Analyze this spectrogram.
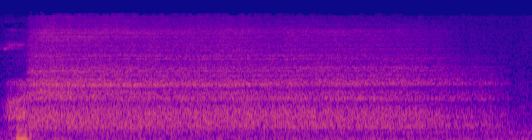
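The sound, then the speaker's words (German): A deep breath is drawn in and let out during a guided meditation: a soft, steady, airy rush sustained for about four seconds that slowly fades, with no talk. “Wir nehmen gemeinsam einen tiefen Atemzug und atmen ein und wieder aus.”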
